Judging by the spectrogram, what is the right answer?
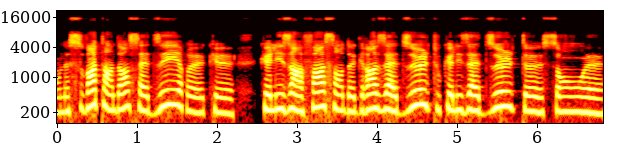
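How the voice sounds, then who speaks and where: A woman speaks in a fairly high pitch at a fairly slow pace. Her pitch varies normally in a dry, close sound with no echo. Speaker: project officer and workshop trainer. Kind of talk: webinar training presentation. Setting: webinar. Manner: hesitant, many fillers.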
